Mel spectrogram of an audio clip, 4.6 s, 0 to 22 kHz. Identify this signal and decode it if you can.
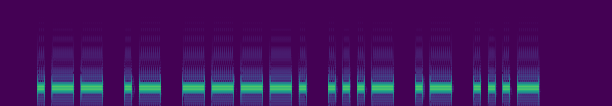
Morse code, heard as a keyed tone, about 21 wpm, 700 Hz. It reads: WA9VAV
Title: USA Call Signs - 6 Characters - Repeated 3x - 22wpm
